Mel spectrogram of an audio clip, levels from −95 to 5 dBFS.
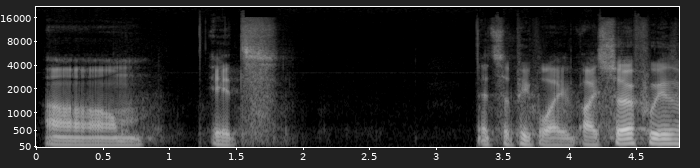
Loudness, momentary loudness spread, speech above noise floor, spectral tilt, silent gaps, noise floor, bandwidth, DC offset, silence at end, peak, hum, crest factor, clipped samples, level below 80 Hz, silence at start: -29 LUFS; 15 LU; 44 dB; -4.5 dB/octave; none; -73 dBFS; over 20 kHz; under 0.1%; 0 s; -6 dBFS; none; 24 dB; under 0.1%; -78 dBFS; 0.05 s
